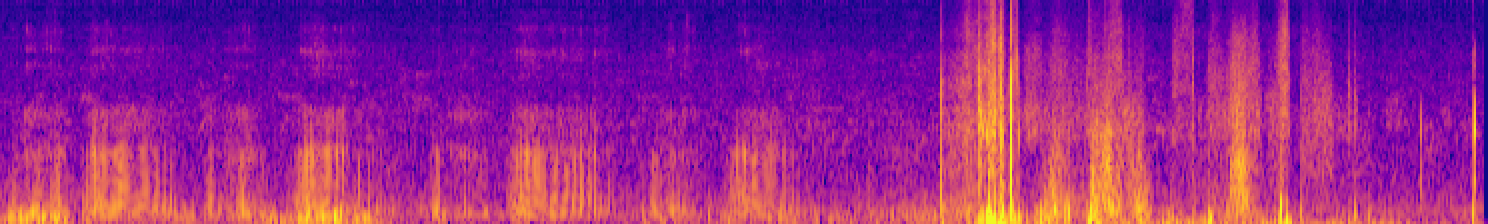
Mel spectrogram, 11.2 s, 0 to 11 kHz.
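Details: Snoring in a 2-month-old infant boy asleep: soft, rhythmic rattling breaths through the nose, followed by louder snorts and rustling noise; infant snoring.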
